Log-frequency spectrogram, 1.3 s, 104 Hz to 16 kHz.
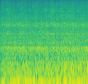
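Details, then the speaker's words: Truck V8 at first start-up after a misfire caused by a bad injector was fixed. No check engine light, oil pressure good, gauges working. Deep, steady burble at idle with no stumble or skip. Healthy, smooth idle. "all my gauges work like i said that sounds pretty badass"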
